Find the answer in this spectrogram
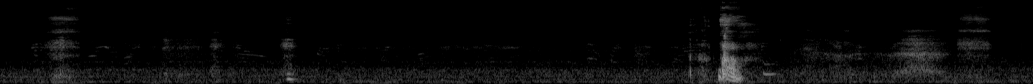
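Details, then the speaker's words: Person with a naturally deep voice deliberately trying to make a cute, girly sneeze: quiet breaths, then one sharp explosive sneeze burst and faint breathy sounds after. "I'm trying to sneeze. Oh. I'm trying to make them sound all cutesy and I don't know, I can't do it right."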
